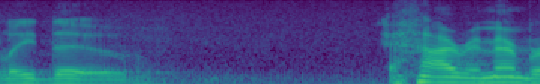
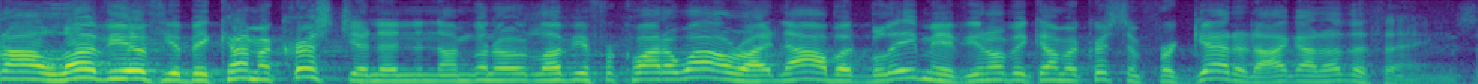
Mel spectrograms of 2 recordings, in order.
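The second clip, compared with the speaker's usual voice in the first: loud, higher, fast mock of a fickle promise; mock conditional lover; 7 semitones higher, 11 dB louder than usual. Preacher mocking conditional love to congregation, loud and scornful. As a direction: lampoon someone whose love comes with a deadline.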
